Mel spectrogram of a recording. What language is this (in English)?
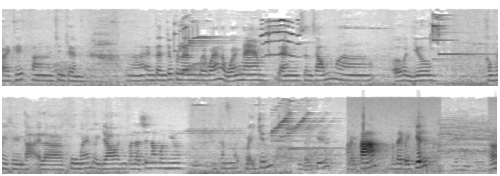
Vietnamese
